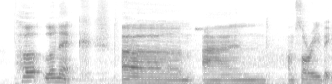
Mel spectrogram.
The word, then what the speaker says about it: Palahniuk: you out here T it is pronounced Chuck Palahniuk Pirlo Nick and I'm sorry but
